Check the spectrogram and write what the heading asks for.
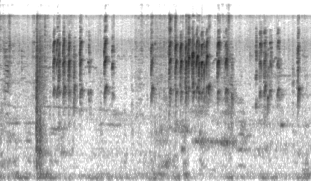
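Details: Budgerigars chirping in quick, high, clicky bursts, in clusters of rapid notes with short pauses between, over a low background hum.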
